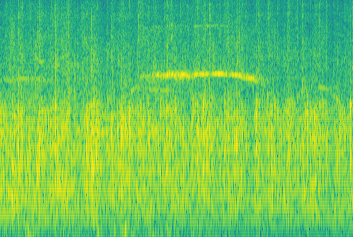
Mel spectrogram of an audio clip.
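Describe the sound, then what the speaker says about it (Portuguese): A crowd at a Lusitano horse festival political panel claps loudly for the governors, a thick, continuous ovation with a few sharper hand strikes and a brief whistle riding over it. "uma salva de palmas aos governadores"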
